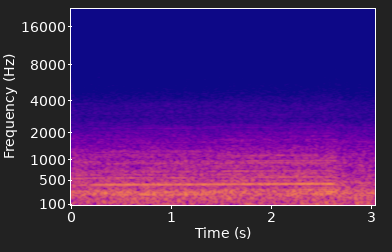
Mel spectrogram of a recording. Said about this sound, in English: Cars making weird noises.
